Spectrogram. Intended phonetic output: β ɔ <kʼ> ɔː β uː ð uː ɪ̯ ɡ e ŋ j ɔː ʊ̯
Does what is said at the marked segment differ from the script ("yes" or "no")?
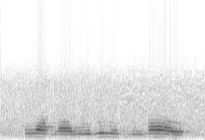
yes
